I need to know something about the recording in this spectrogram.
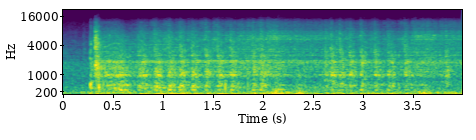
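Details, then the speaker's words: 2012 Toyota Tundra crank no-start, fuel gauge reading full, key light showing no key issue: the starter cranks steadily with a low chugging rhythm and the engine almost catches but never fires. No fuel suspected, not confirmed. "It's almost starting. Sounds like it's no fuel to me."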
